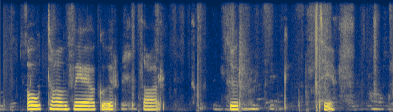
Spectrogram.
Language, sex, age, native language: Icelandic, female, 10, Icelandic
